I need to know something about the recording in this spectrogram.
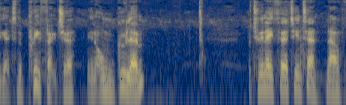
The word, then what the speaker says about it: Angoulême: Then we need to go to Angoulême. Did I pronounce that right? Angoulême. Apparently I need to have more emphasis on the goût. Angoulême.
